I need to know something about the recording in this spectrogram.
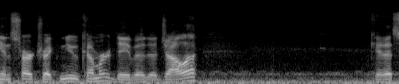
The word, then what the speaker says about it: Ajala: star trek newcomer david ajala okay that's spelled differently is that because i'm pronouncing it wrong is it a jayla no you're right ajala okay in the trailer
